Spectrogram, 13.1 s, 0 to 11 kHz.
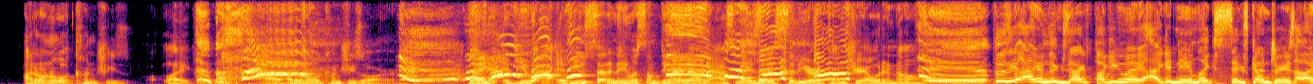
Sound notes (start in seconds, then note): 4.0 laughs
